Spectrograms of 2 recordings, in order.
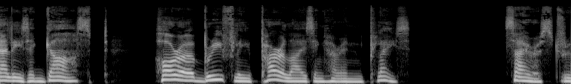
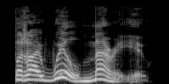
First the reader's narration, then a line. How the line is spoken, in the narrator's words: he said sharply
